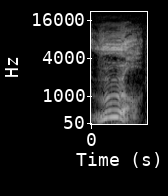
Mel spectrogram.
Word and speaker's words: rural: in the area right this is not an easy word to pronounce because it has two r's and an l and these sounds are difficult mostly for asian students so we say rural i used to live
